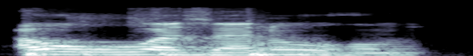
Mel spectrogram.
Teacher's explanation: Awazanuhum waw di sini makhrajnya syafatain, bukan makhraj jauf, karena bukan huruf mad, ini huruf lin. Huruf lin ini wawnya masih waw syafatain, dan waw kedua juga syafatain, maka hukumnya kembali ke hukum asal yaitu idgham.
